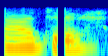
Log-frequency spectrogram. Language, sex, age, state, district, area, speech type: Nepali, female, 30-45, West Bengal, Darjeeling, rural, conversation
